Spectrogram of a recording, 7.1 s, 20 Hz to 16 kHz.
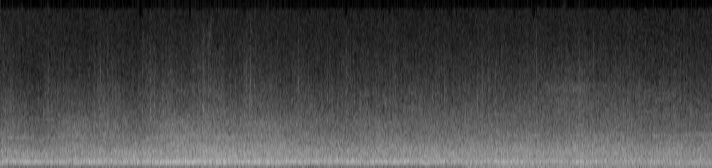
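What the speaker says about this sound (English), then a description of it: "Listen to the crowd." A packed stadium crowd at the 2013 World Athletics Championships roars and applauds during an athlete's world record attempt, a broad, sustained wash of distant cheering that holds steady, with a low hum entering near the end.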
